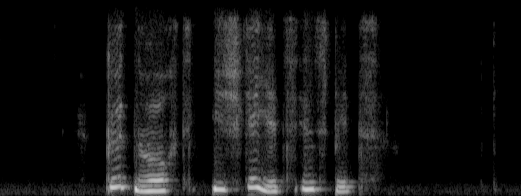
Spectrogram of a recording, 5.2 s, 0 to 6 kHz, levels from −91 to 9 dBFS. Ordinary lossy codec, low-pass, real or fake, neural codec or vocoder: Opus, 32 kbps; 5.4 kHz; real; none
